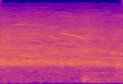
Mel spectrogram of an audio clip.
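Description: Football crowd at the Stadio Massimino in Catania during a Serie A match against Inter, a steady dense roar of many voices filling the stadium with no single call standing out.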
